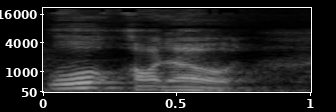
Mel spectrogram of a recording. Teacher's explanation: कंठ और ओष्ठ से जिसका उच्चारण होता है होता है अर्थात ओ और औ ये जो है कंठस्थ हैं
